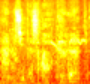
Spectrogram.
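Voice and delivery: hushed, alarmed whisper. Acted. Neighbour hearing a howl, asking Peter in a hushed whisper. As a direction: breathe it so nothing outside hears.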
